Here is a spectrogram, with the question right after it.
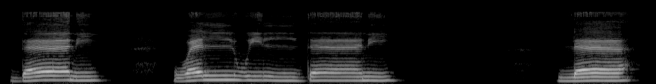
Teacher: The mouth stretches open, dani, will, dani, la. So the da and the la, exact same length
